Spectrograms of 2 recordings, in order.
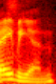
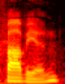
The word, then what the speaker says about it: Fabian: He was doing his thing, and I'm like, I'm pretty sure it's Fabian. I've never heard Fabian. So since it's a German name, it's Fabian.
